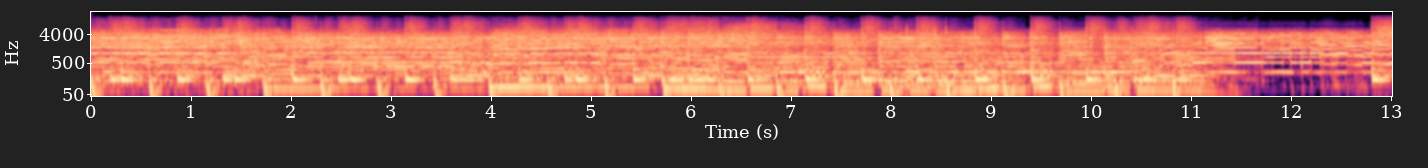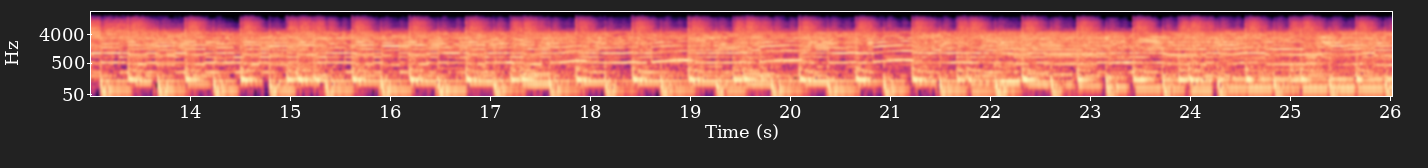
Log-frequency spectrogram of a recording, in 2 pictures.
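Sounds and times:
rock music with electric guitar: 0.0 - 26.0.

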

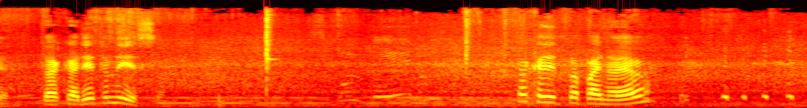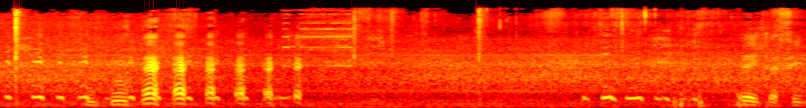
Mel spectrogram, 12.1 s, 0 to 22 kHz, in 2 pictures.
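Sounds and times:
distant road traffic rumble: 0.0 - 12.0
person laughing: 5.0 - 8.4, 10.4 - 11.5.

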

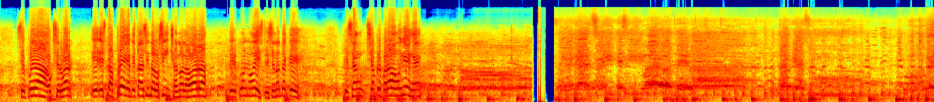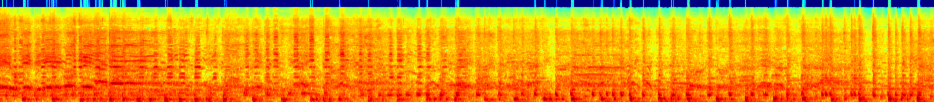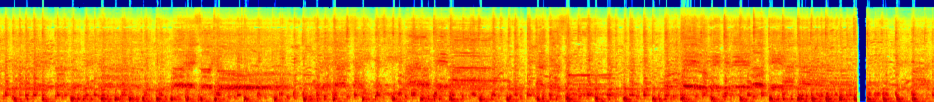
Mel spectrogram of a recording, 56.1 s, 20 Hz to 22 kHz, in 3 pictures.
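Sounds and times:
supporters chanting in unison: 0.0 - 56.0
fast drumming: 0.3 - 56.0.

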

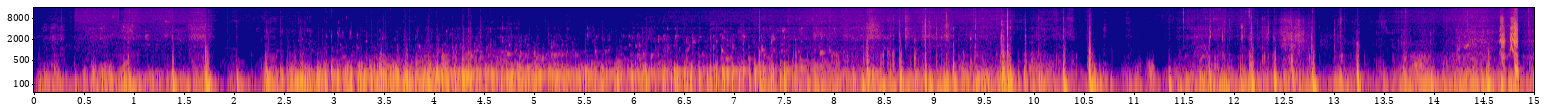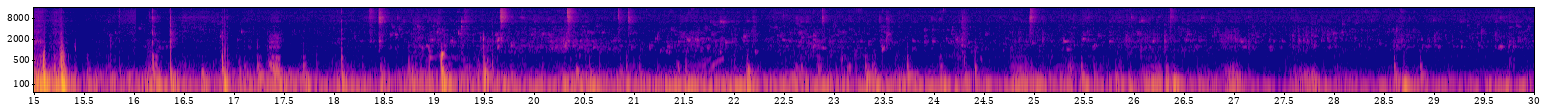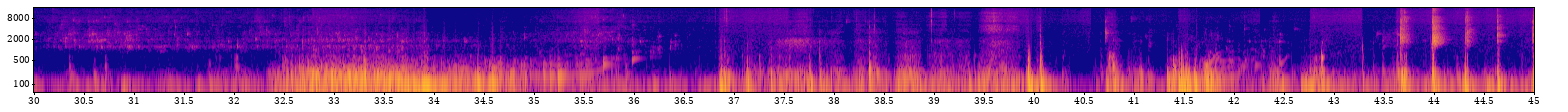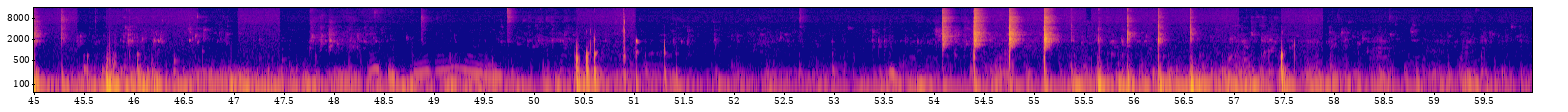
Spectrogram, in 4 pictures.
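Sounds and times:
underwater sloshing rumble: 0.0 - 59.9
knocks and bumps: 42.8 - 46.2, 54.1 - 57.8.

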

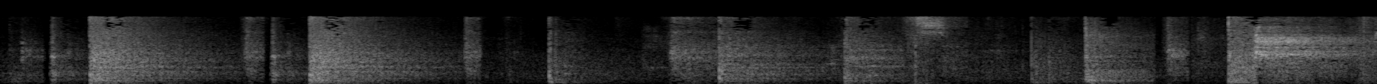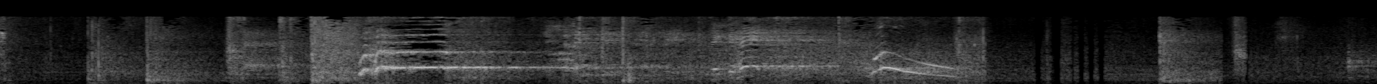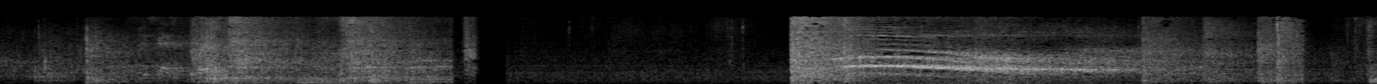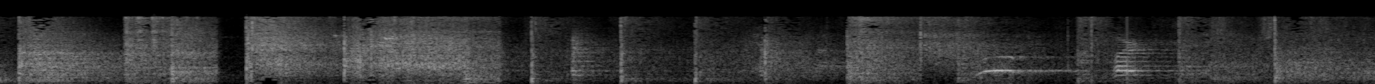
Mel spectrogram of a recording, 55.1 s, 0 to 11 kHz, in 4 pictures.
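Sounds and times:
sharp thuds echoing in hall: 0.5 - 4.5, 10.3 - 13.8, 14.6 - 20.4, 35.4 - 37.5, 38.6 - 55.0.

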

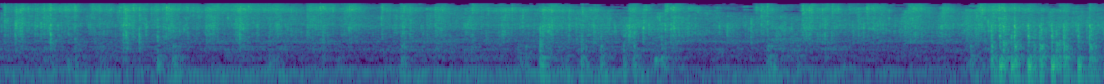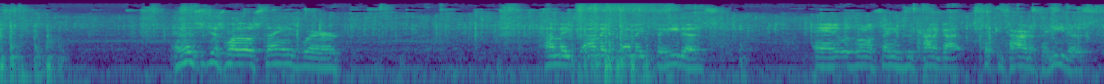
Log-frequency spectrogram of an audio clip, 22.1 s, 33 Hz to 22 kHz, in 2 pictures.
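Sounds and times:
spatula stirring and scraping: 0.0 - 13.5, 14.7 - 19.2
food sizzling in a skillet: 0.0 - 22.0.

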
